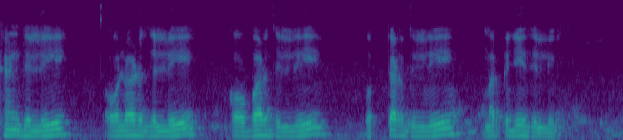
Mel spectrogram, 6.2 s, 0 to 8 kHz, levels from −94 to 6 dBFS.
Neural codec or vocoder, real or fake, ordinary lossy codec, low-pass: codec, 16 kHz, 8 kbps, FunCodec, trained on LibriTTS, 25 frames a second; fake; Opus, 24 kbps; 7.2 kHz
